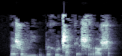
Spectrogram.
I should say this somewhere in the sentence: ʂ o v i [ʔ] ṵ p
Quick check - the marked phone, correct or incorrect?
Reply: correct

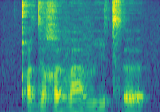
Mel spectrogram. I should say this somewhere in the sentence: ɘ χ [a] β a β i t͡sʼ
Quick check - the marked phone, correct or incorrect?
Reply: incorrect: ə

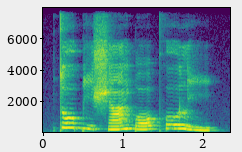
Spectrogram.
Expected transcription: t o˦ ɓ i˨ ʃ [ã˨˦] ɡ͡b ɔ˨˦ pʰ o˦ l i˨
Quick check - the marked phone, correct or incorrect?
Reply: correct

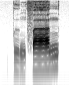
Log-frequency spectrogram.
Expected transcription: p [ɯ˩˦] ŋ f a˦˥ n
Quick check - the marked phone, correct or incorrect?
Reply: correct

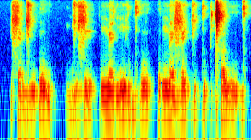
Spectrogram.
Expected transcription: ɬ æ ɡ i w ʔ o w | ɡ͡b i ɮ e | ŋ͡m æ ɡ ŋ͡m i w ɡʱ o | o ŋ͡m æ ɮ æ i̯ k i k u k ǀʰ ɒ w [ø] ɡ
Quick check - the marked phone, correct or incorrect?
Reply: incorrect: u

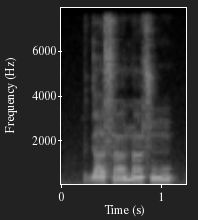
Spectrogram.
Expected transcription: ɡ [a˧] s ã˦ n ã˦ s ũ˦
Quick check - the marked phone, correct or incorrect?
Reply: correct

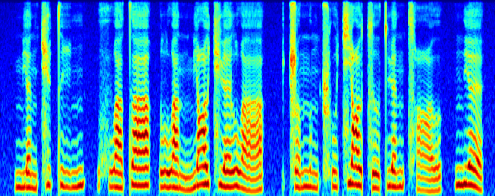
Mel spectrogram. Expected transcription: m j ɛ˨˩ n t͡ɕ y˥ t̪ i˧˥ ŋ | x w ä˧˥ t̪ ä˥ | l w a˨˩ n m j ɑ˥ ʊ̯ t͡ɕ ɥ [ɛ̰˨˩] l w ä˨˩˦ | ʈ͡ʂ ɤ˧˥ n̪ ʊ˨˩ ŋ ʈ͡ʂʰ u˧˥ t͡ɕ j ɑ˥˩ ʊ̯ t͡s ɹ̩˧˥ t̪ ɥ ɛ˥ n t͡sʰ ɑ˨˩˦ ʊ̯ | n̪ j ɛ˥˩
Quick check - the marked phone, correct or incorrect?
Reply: incorrect: ɛ˧˥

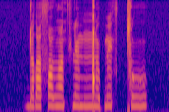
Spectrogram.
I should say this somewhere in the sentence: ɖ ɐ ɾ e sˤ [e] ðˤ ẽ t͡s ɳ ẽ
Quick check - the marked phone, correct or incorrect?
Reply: incorrect: ɨ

